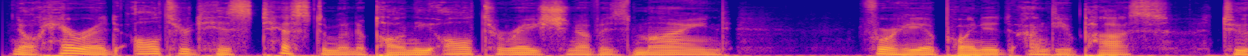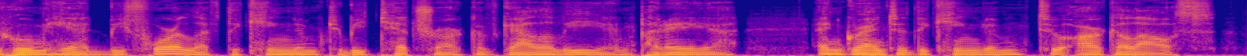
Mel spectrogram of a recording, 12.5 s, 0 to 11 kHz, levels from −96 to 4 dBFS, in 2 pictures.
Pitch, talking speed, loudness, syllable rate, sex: 105 Hz, 180 wpm, -20 LUFS, 5.5 syllables/s, male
